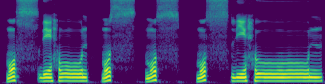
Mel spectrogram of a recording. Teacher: ada shad juga bersifat rokhawah, jadi suara ini juga ditahan. Sama seperti ha.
